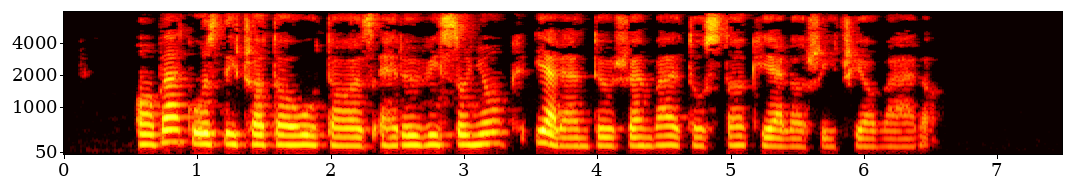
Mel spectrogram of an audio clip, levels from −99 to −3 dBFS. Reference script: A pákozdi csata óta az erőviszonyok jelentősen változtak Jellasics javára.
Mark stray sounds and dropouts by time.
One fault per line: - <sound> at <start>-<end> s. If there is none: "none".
none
